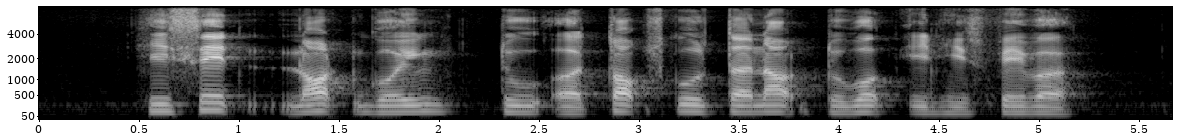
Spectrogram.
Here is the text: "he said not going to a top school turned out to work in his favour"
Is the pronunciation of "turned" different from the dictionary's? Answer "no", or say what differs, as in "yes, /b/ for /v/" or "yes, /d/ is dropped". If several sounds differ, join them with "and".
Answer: yes, /d/ is dropped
